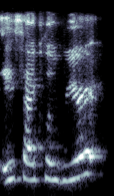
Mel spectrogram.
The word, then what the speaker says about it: acyclovir: It is acyclovir. The first emoji was a cycle, and then you had a V in between, and the other one was an ear. So it's an acyclovir.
